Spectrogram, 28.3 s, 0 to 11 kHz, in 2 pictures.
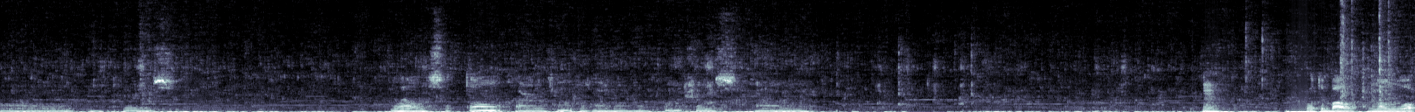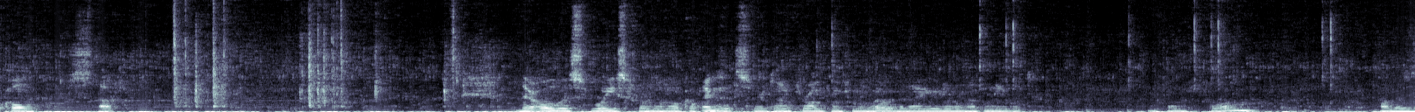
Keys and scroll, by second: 13.3-13.7 typing, 15.8-16.2 typing, 17.3-17.7 typing, 21.7 Escape.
